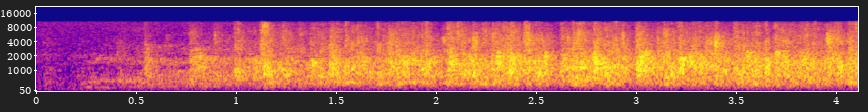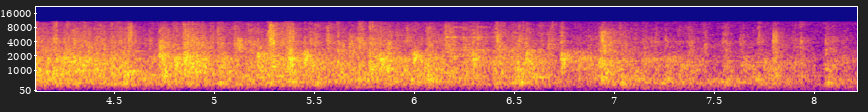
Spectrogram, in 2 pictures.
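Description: Audience applauding, building up quickly after the start and tapering off toward the end.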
